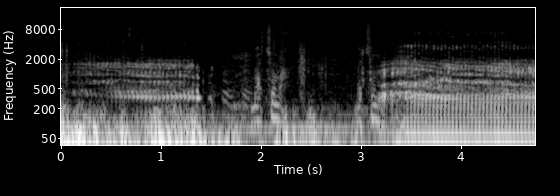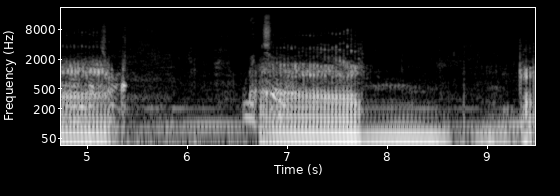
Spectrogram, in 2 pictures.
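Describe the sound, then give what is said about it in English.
Deep, loud roars and rumbles from young elephants in a dusty clearing in Kenya on a bright, warm day burst out repeatedly, strong low-frequency bellows with harsher upper tones, separated by brief gaps. “On a bright, warm day in Kenya, young elephants romp in a dusty clearing.”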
